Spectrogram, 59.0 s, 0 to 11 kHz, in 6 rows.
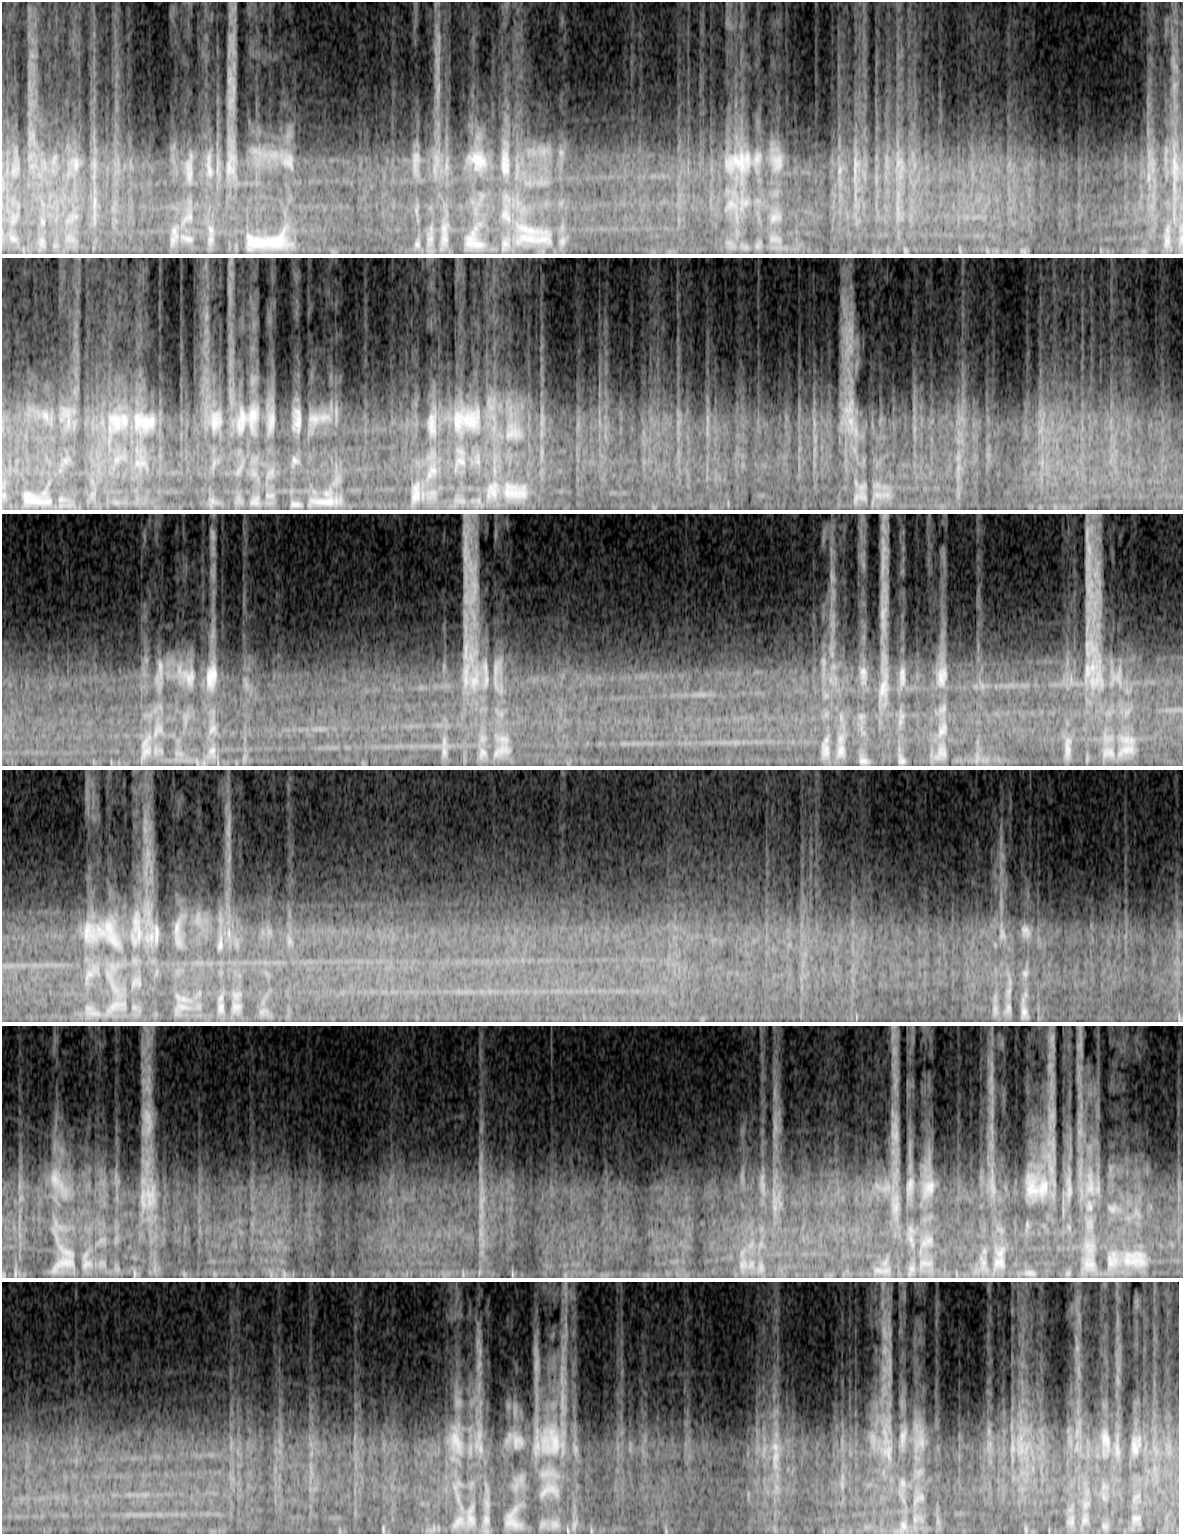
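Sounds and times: muffled car engine and road noise: 0.0s - 59.0s.

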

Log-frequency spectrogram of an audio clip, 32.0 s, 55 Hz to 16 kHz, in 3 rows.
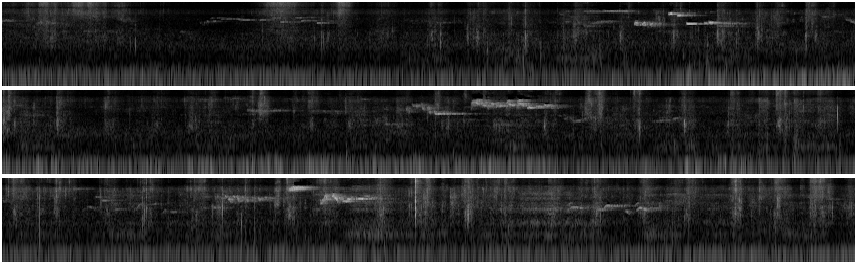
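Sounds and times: footsteps on dirt path: 0.0s - 1.9s, 3.2s - 31.9s
bird chirps: 2.4s - 20.1s, 21.3s - 31.9s.

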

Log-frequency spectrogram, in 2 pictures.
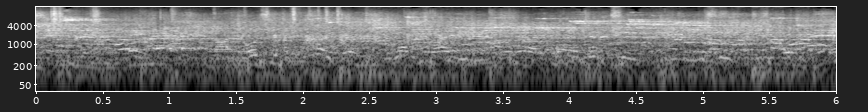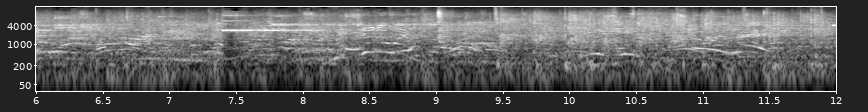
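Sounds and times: hubbub of indistinct voices: 0.0s - 12.0s
basketball bouncing on wooden floor: 9.4s - 12.0s.

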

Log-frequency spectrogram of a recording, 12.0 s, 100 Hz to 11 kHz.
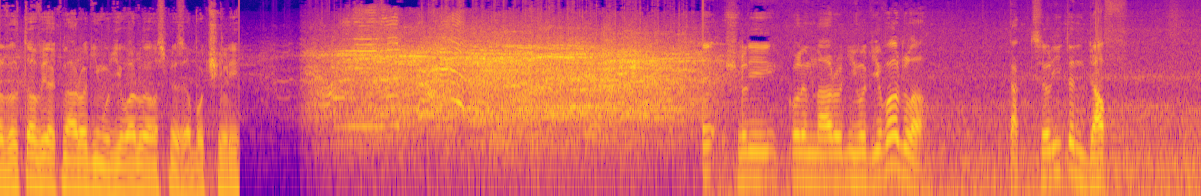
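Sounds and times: crowd of many voices: 2.4s - 7.2s.

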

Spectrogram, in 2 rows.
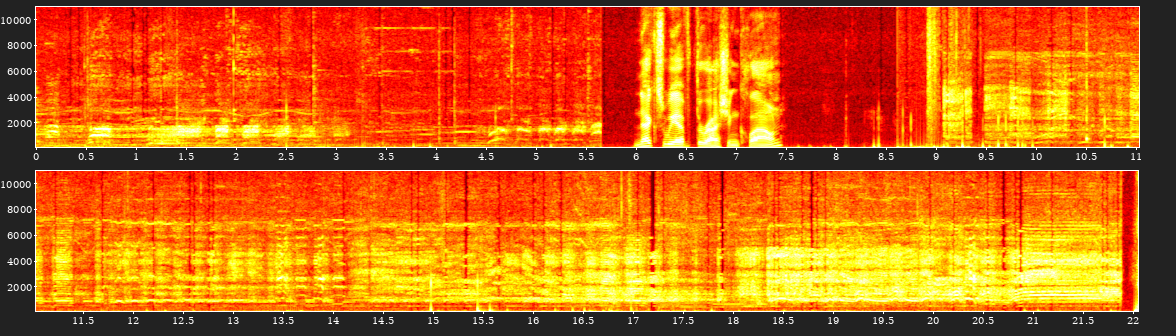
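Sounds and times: warbling clown sound effects: 0.0s - 5.6s, 9.1s - 22.0s
music from toy speaker: 9.5s - 21.8s.

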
